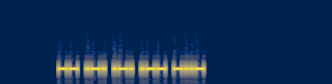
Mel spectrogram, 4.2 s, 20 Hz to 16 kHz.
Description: Morse code, heard as a keyed tone, about 36 wpm, 700 Hz. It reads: MRRWX
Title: Code Groups - 5 Letters - 35wpm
